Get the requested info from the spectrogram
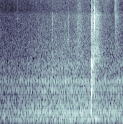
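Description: A single sharp click near the end as a card is laid down on the table, over a steady low room hum.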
